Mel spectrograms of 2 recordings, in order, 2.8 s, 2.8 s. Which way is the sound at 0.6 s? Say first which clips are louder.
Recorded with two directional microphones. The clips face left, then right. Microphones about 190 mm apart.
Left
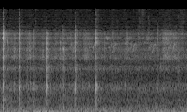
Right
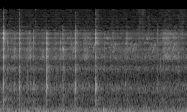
Left 1 dB; 10° left (ahead or behind).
